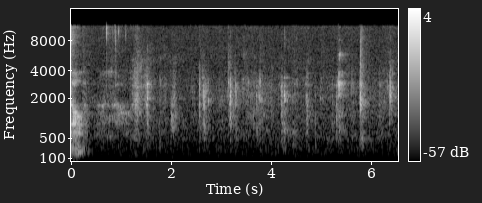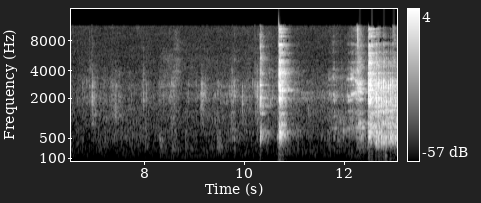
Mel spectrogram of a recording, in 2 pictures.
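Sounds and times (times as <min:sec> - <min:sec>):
wet mouth clicks chewing: 0:00.7 - 0:10.6.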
